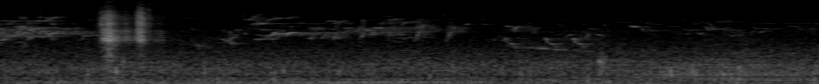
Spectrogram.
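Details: A large flock of corella cockatoos feeding on root grass in Australia; a brief loud harsh double screech near the start, then scattered high chirps and chatter from the flock over steady outdoor background noise.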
